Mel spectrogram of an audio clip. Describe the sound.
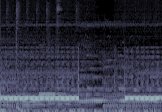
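Telephone ringback tone after a number is dialed on a mobile phone: a steady, low, buzzing tone that cuts off for under a second, then resumes.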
